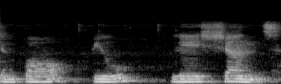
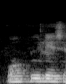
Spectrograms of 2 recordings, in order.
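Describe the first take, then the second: First: "populations" very slow, in separate syllables; broken-down pronunciation. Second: Said in the usual way. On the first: Shown as a demonstration. Teacher sounding it out for learners, very slow split "populations". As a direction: break "populations" into po-pyu-lay-shuns with long gaps. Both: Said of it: "ऐसे तोड़ के पढ़ना है".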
